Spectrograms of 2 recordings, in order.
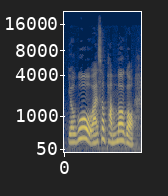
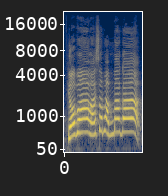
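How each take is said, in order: First: It is said in a lower pitch. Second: It is said in a high pitch.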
